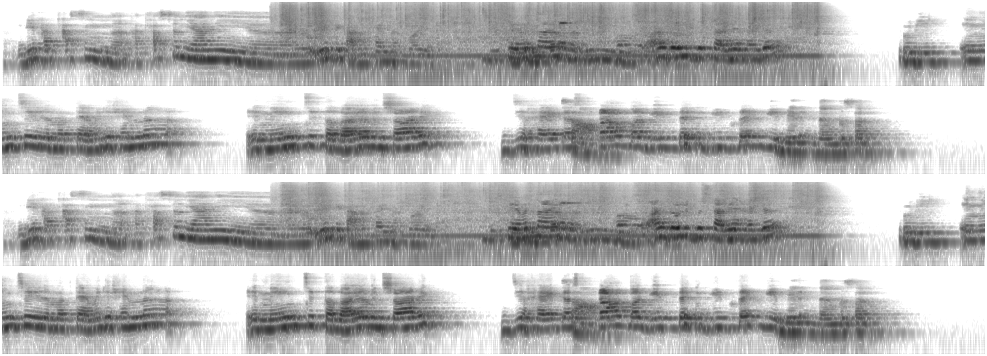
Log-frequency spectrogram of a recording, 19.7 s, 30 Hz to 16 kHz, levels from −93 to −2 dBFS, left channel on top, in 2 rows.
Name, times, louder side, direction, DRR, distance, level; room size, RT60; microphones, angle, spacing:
voice 1, 0.2-4.5 5.1-6.8 9.0-9.3 15.5-15.9 17.5-18.4, equal, 50° left, -2 dB, 1.8 m, -33 dB
sound 1, 2.7-8.2, left 4 dB, 75° left, 0.9 m, -37 dB
voice 2, 4.8-5.6 6.1-7.8 9.6-11.5 12.3-14.1 14.8-17.7, right 2 dB, 50° right, 5 dB, 0.7 m, -29 dB
8.2 x 6.2 x 2.3 m, 0.65 s
head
